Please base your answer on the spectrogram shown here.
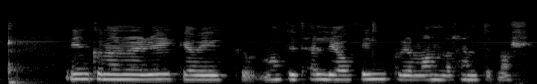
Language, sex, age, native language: Icelandic, male, 12, Icelandic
